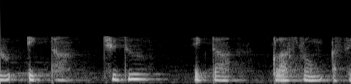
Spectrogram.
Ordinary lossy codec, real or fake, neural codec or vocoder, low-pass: AAC, 32 kbps; real; none; 3.6 kHz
